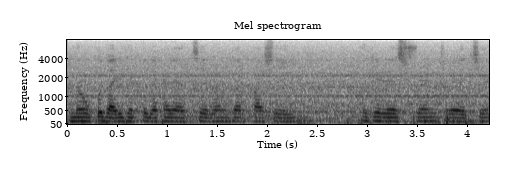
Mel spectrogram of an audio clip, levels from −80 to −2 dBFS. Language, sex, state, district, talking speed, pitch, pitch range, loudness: Bengali, male, West Bengal, North 24 Parganas, 155 wpm, 135 Hz, 130-140 Hz, -16 LUFS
